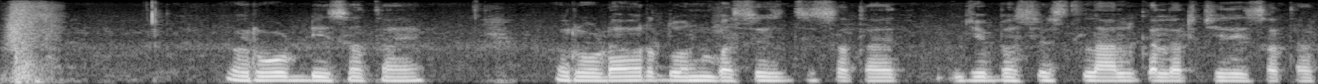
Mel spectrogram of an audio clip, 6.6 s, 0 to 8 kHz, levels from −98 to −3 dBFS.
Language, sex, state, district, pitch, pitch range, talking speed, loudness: Marathi, male, Maharashtra, Pune, 135 Hz, 130-140 Hz, 135 wpm, -17 LUFS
